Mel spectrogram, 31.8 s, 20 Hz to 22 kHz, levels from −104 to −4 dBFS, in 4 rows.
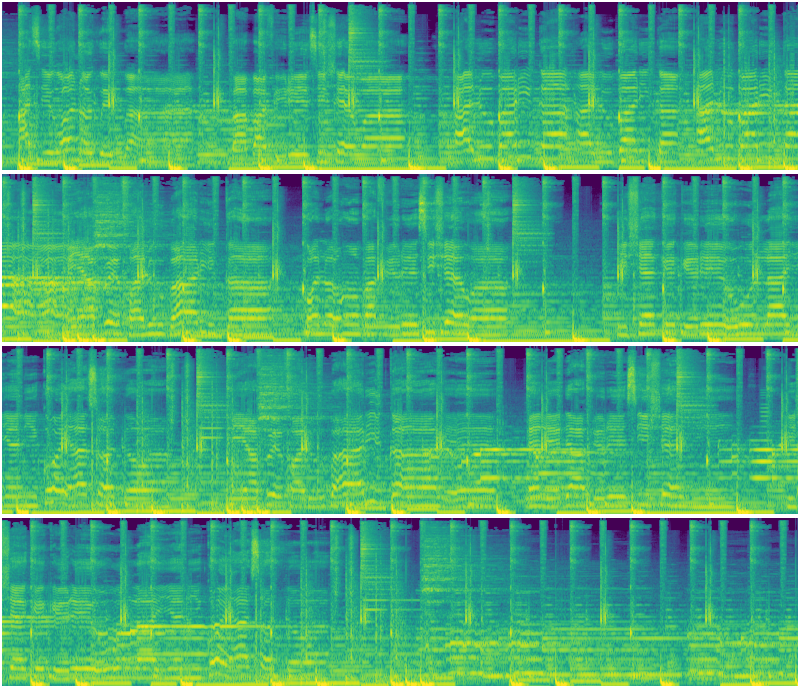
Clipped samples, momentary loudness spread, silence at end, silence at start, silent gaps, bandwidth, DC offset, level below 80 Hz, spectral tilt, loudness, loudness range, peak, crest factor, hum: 0.9%; 5 LU; 0 s; 0 s; none; over 20 kHz; 0.9%; -14 dBFS; -4.5 dB/octave; -10 LUFS; 2 LU; 0 dBFS; 10 dB; none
